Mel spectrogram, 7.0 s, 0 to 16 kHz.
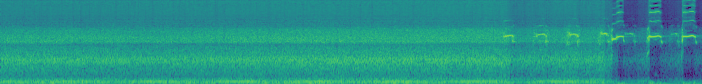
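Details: West End bald eagle on a live nature cam, 07/09/2023 at 06:24. A constant low hum fills most of the recording until faint high notes begin, building into three or four loud, sharp piping calls at the end.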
